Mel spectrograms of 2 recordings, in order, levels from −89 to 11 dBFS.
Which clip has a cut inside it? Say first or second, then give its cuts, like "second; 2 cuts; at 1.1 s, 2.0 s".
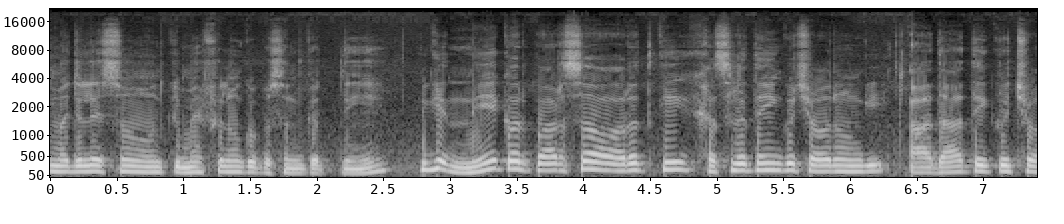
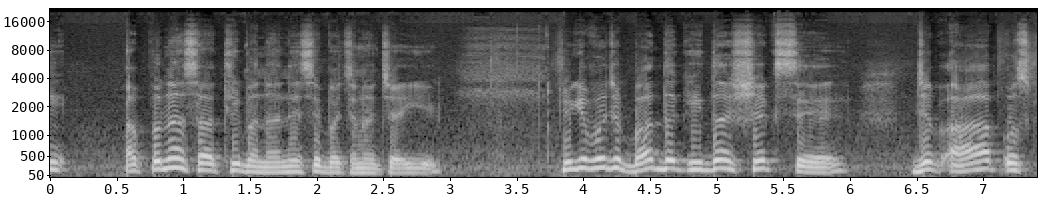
first; 2 cuts; at 2.6 s, 6.3 s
